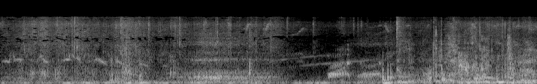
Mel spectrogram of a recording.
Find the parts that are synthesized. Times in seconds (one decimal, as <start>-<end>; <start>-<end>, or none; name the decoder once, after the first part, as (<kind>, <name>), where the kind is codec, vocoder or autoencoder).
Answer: 3.7-4.9 (vocoder, Vocos)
